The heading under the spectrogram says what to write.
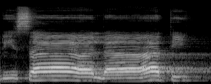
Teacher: را کو جلدی، سین لام کو کھینچ کر، کھڑا زبر ہے، تا کو جلدی کیونکہ زیر ہے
